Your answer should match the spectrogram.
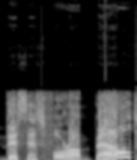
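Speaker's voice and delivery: slow, incredulous rising question; acted disbelief. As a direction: stretch it out in mock astonishment. Acting out disbelief at the belt.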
